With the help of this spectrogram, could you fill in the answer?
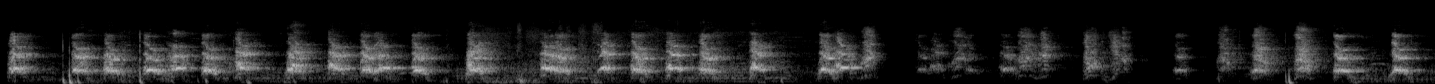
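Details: Two dogs bark at a third dog to trick him out of his bed, then jump into it once he leaves; rapid repeated sharp barks, several per second in bursts, with brief pauses after about eight seconds.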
